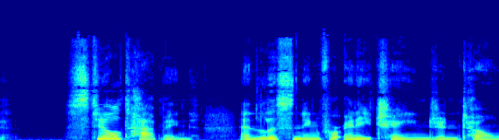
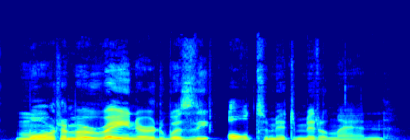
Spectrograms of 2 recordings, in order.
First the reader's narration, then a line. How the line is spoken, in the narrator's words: the Red Panda intoned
